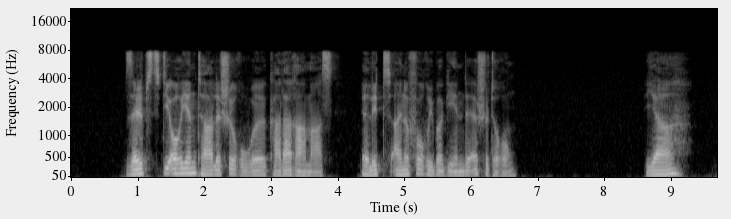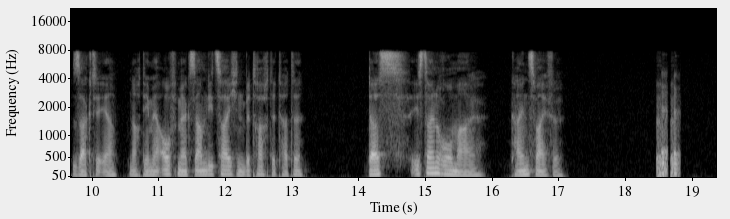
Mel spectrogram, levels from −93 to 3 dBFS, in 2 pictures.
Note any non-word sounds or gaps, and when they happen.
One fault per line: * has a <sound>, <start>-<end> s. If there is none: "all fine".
* has a laugh, 18.5-18.8 s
